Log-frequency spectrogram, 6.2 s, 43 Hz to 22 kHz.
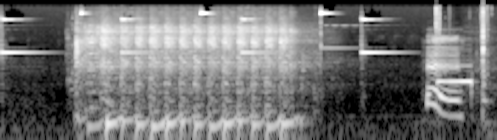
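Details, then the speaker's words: Nissan 240 being rewired, with the distributor newly hooked up: the starter spins steadily for about three seconds with even compression pulses but never fires; no fuel, because the fuel pump was never wired up. "Sounds like we might not be getting fuel. I found our problem. Uh, we are getting absolutely zero go- go juice."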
